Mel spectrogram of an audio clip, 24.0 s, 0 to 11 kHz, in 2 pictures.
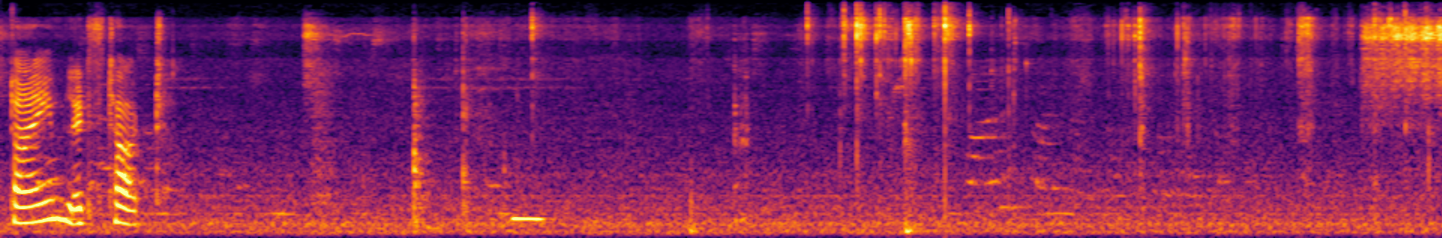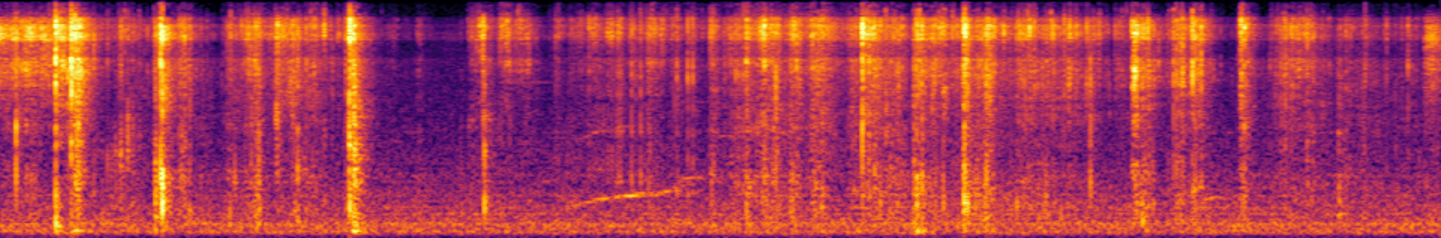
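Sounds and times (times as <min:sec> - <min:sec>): plastic wrapping crinkling: 0:06.7 - 0:24.0.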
